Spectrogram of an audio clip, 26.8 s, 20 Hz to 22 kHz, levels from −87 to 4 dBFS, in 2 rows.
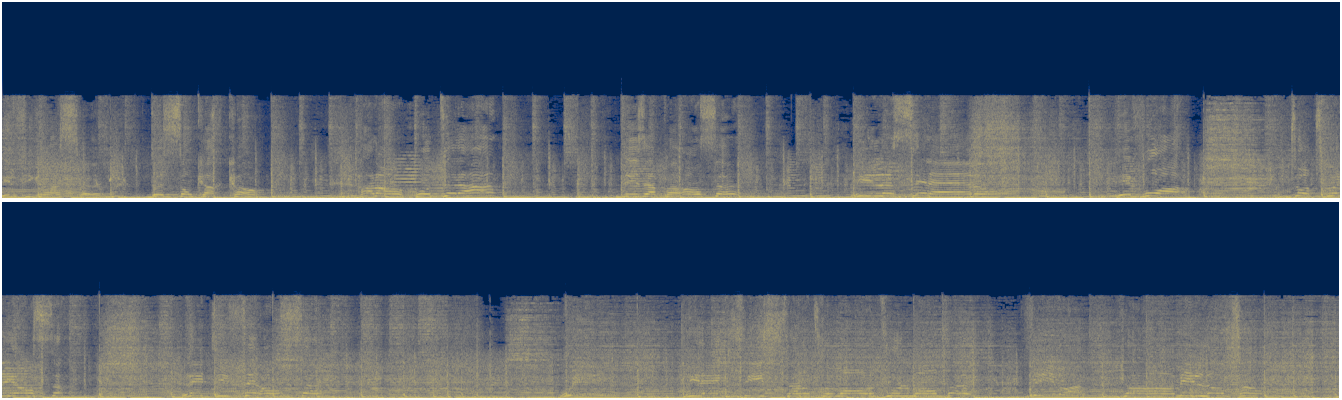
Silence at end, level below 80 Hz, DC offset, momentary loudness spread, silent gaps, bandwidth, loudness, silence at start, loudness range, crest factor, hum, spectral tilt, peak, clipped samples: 0 s; -24 dBFS; under 0.1%; 3 LU; none; 12 kHz; -17 LUFS; 0 s; 1 LU; 14 dB; none; -4 dB/octave; -4 dBFS; under 0.1%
